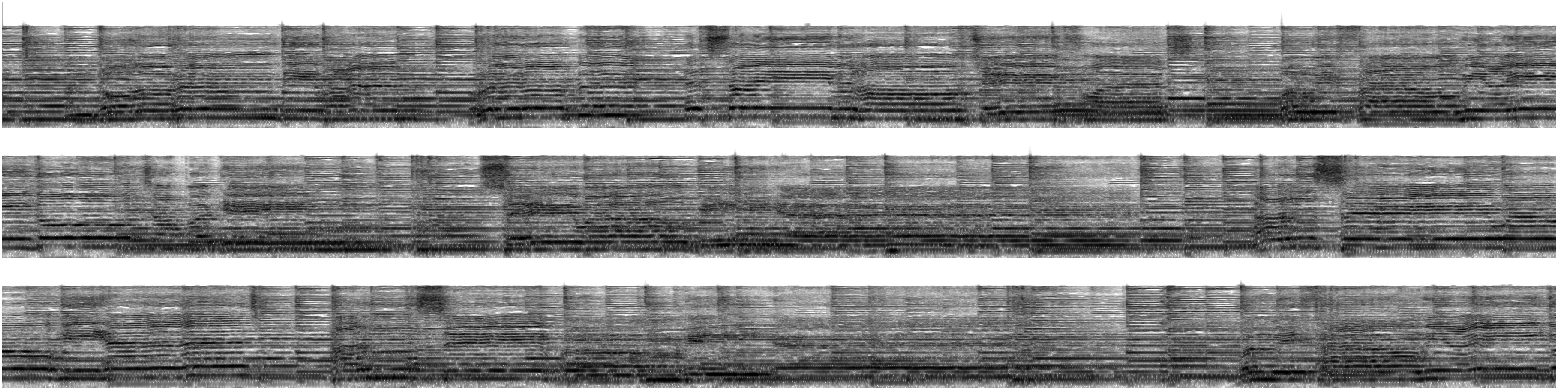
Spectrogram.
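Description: A man singing a folk song, accompanying himself on an acoustic guitar with steady chords.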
